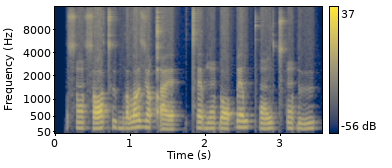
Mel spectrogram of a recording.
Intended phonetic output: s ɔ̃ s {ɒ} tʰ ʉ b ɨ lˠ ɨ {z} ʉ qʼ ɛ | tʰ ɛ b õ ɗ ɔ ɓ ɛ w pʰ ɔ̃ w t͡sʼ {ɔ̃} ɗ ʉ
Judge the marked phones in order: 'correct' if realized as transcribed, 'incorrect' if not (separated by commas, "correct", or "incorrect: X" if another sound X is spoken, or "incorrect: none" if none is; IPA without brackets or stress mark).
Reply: correct, correct, incorrect: õ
